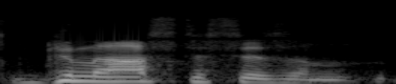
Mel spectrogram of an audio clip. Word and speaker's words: Gnosticism: It's a lot of fun to say because there's a silent G. And how many things have a silent G? If you were to spell Gnosticism, it is G-N-O, not just N-O. So it's Gnosticism.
